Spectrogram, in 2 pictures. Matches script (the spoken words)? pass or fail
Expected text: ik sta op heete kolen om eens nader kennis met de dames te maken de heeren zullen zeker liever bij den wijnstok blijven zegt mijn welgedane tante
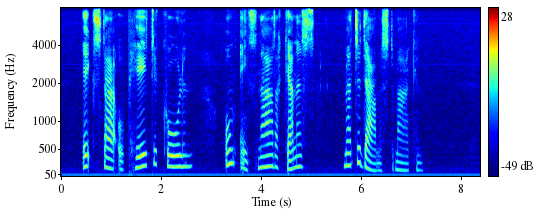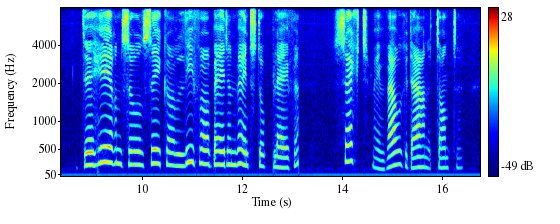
pass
